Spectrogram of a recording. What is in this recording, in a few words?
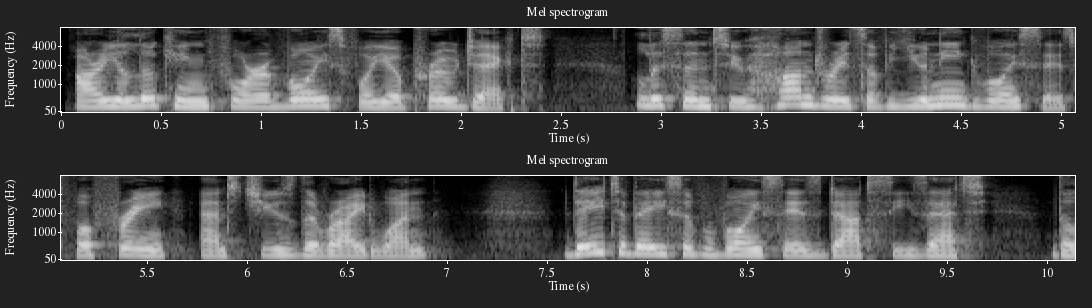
ENG; hlasem voiceover; audio database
